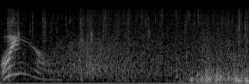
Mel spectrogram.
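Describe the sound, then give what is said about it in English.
Steady, hissing rain pours throughout during a lightning storm, with a low rumble of thunder swelling near the end and a brief sweeping tone at the very start. “Okay, lightning is scary and our pajamas are getting soaked.”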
